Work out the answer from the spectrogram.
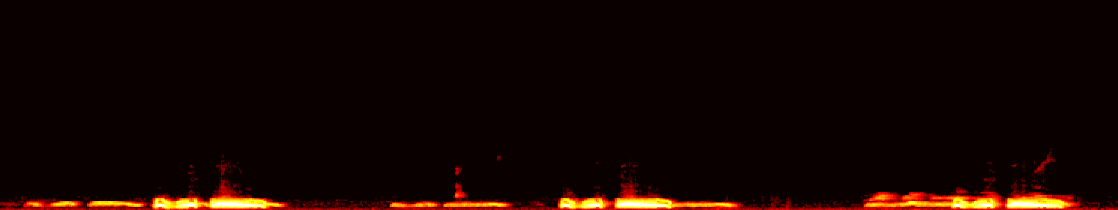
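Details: Repeated cooing of a spotted dove meant to excite wild doves: three phrases about every three seconds, each a soft lead-in murmur, two clipped notes, and a drawn-out, descending coo.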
